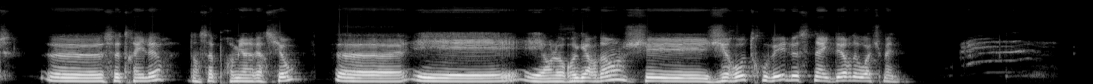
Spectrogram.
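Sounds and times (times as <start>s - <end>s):
speech: 0.0s - 9.1s
cat meowing: 9.5s - 10.6s.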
